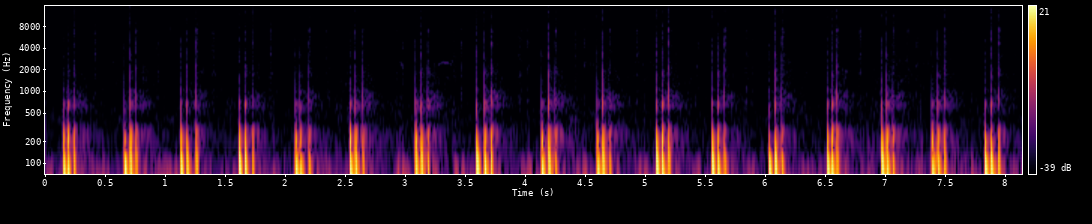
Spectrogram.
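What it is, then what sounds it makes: Plastic frisbee tapped with fingernails. Fingernails tap the top surface of a thin, hollow yellow plastic frisbee held upright in a slow, steady rhythm. Each tap is a short, dry knock with a deep, low body and almost no ring, and quieter taps fall between the louder ones.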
